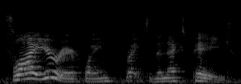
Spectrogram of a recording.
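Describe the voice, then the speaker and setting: A man hosts a children's storytime at a library, reading a picture book aloud at a measured pace in a voice on the high side. His delivery is playful, exaggerated and expressive, and he speaks directly to his young listeners with questions and prompts. There's a little hiss or hum in the recording.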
